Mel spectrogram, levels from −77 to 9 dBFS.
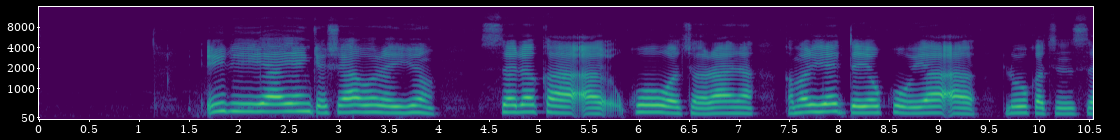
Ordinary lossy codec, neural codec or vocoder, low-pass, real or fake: none; none; 14.4 kHz; real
